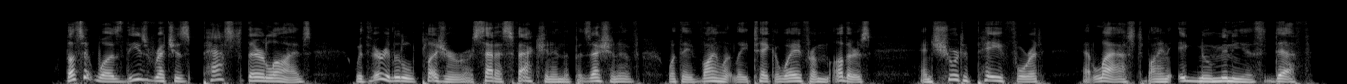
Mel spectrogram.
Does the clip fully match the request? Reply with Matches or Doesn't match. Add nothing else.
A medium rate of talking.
Matches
